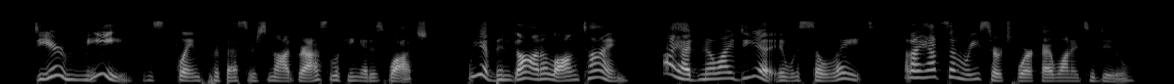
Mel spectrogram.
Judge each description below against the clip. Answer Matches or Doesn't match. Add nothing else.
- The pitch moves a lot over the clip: Matches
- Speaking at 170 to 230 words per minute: Matches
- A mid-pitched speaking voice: Doesn't match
